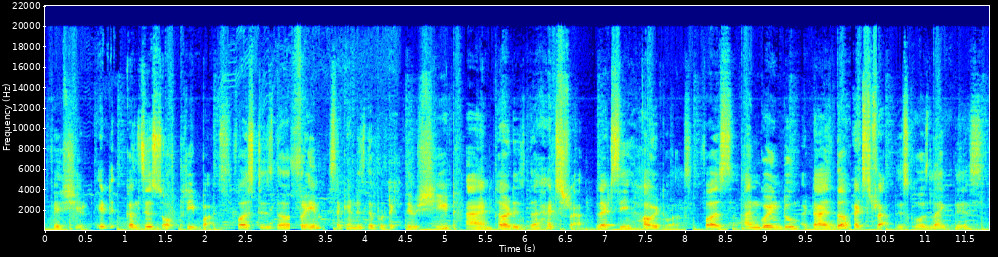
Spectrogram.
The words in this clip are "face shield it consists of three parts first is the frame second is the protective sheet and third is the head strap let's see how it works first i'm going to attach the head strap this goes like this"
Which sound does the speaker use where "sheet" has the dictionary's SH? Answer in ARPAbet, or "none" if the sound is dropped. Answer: SH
